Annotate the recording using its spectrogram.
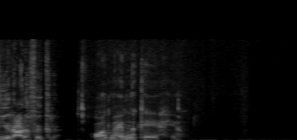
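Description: A young woman answers in a strained voice, close by.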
